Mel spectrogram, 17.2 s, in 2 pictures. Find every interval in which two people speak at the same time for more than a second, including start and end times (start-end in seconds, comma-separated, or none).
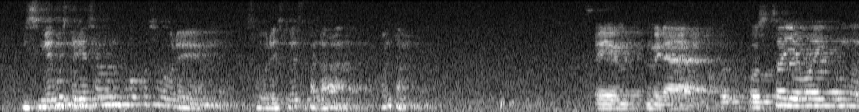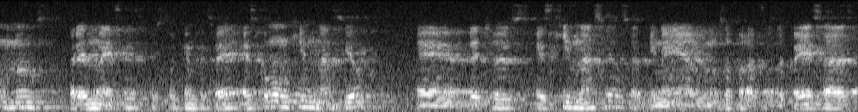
none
